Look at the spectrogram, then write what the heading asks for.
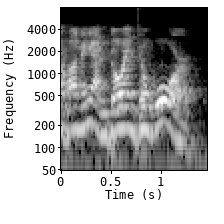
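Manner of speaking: ordinary talk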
